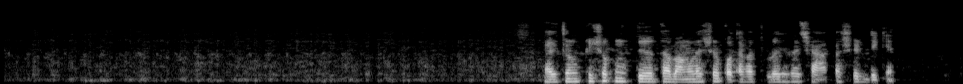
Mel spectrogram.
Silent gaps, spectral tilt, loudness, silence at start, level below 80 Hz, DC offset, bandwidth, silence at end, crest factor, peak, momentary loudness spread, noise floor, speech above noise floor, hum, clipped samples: none; -6.5 dB/octave; -19 LUFS; 5.45 s; -58 dBFS; under 0.1%; 7.8 kHz; 0.7 s; 20 dB; -2 dBFS; 9 LU; -68 dBFS; 50 dB; none; under 0.1%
